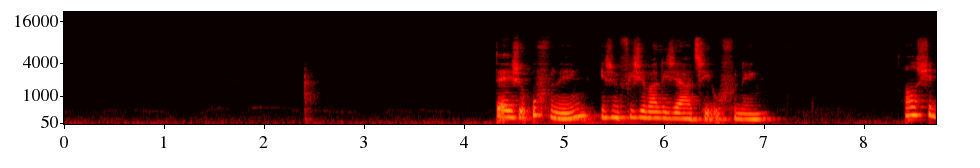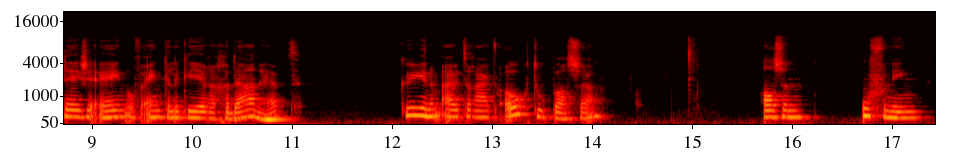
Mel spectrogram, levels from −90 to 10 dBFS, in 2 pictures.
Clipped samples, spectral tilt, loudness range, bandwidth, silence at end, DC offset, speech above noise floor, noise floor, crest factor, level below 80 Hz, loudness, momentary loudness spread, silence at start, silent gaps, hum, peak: under 0.1%; -6.5 dB/octave; 4 LU; 10 kHz; 0.15 s; under 0.1%; 39 dB; -75 dBFS; 18 dB; -66 dBFS; -37 LUFS; 8 LU; 2.4 s; none; none; -20 dBFS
